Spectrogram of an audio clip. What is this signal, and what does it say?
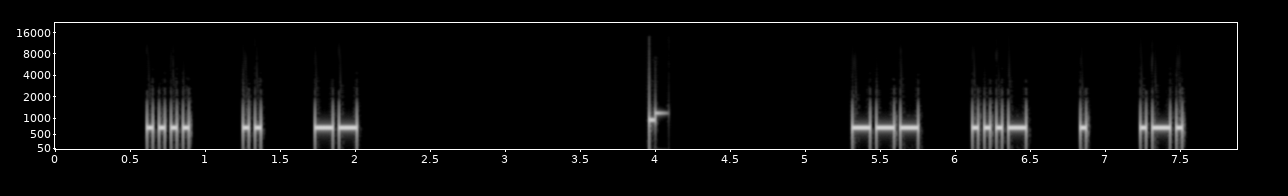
Morse code, heard as a keyed tone, about 30 wpm, spaced as for 17 wpm, 700 Hz. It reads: HIM OVER
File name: course / 30:10wpm / 237 Lesson 38f - Letter q - Words 30wpm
